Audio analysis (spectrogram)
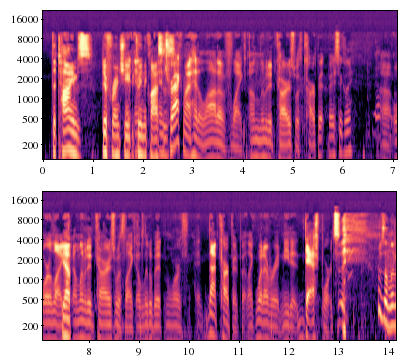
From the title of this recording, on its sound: Walking the track at Blackhawk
